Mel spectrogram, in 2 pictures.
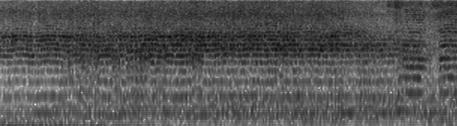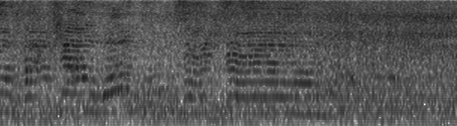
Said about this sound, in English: This train going by.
